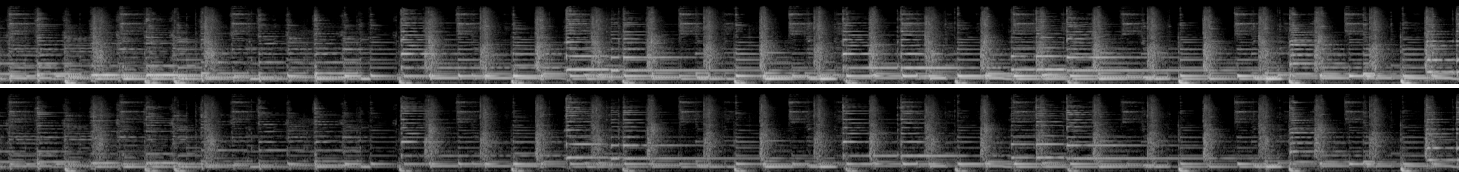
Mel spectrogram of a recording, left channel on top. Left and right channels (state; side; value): quieter; right; 6.8 dB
